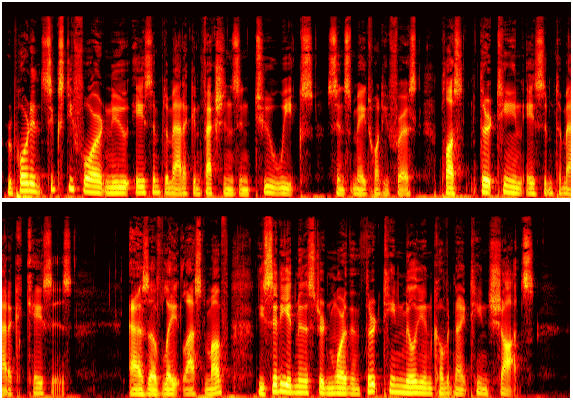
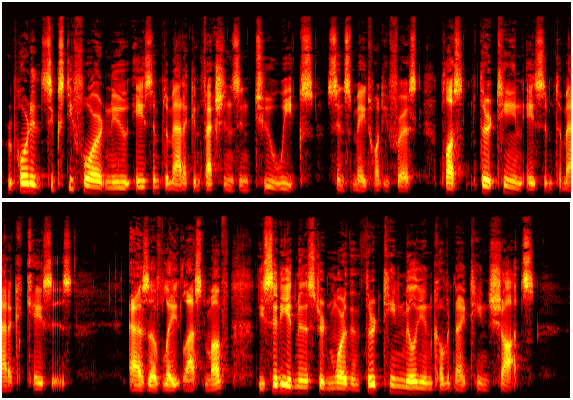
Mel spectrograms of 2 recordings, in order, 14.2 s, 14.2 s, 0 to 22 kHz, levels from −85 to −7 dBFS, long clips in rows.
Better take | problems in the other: first | thin; somewhat; fading below 300 Hz

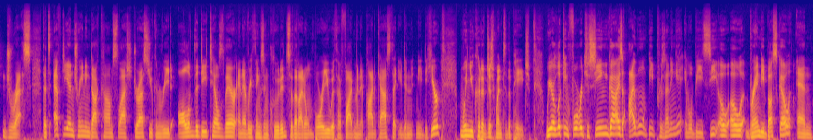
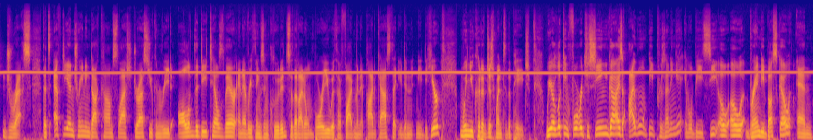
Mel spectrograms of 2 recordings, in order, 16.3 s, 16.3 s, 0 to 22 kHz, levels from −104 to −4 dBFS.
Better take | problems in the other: first | high-pitched whine; loud; throughout; 2.5 kHz, 6 dB below the speech

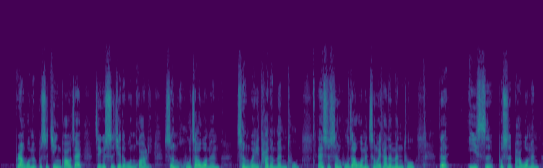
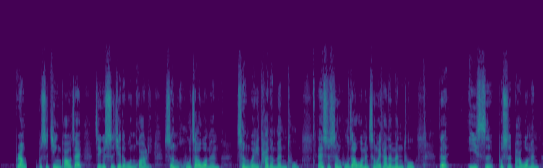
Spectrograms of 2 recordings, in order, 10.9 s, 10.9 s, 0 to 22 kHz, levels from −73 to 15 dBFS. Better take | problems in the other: first | audio cutting out; at 0.5 s

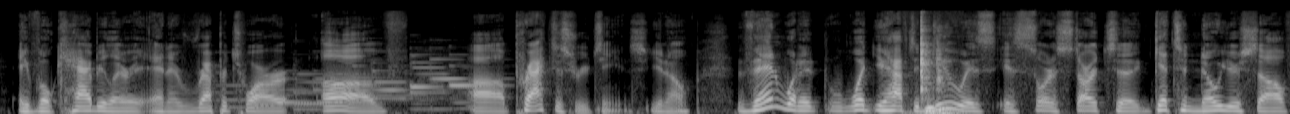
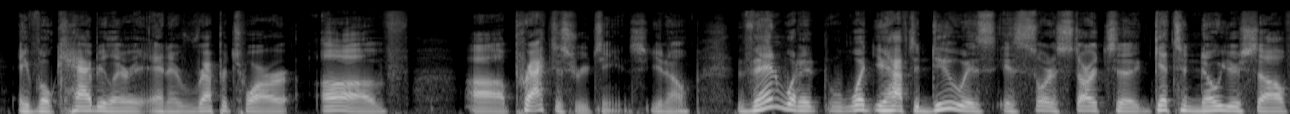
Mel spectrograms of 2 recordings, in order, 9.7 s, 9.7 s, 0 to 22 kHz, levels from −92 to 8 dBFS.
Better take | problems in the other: second | phone ringing; noticeable; from 1.5 to 4 s; peak 10 dB below the speech // keyboard typing; loud; at 7 s; peak 5 dB above the speech

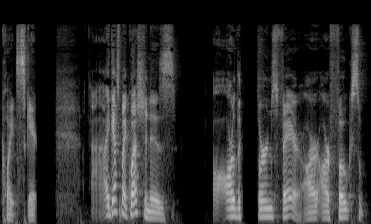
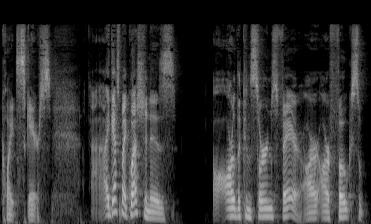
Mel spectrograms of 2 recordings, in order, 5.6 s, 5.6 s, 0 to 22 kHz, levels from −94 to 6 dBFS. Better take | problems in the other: second | audio cutting out; at 0.5 s and at 3.5 s

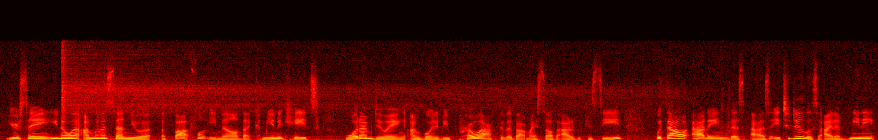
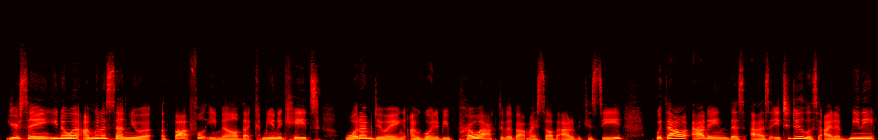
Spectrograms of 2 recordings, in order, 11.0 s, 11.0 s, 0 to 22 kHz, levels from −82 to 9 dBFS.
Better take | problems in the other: second | hiss; noticeable; throughout; 20 dB below the speech

